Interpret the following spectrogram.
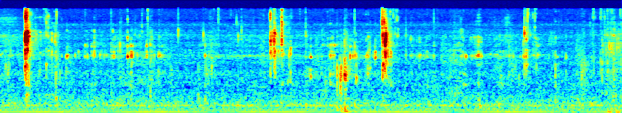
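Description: A person chewing a mouthful of food with the mouth closed, working at a bit of gristle, with a few soft wet smacks and clicks over a faint room background.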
